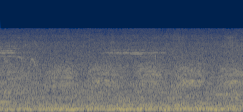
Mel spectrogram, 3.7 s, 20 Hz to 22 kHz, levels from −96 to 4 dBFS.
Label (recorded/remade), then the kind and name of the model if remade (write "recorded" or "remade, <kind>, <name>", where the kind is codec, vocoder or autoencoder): recorded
